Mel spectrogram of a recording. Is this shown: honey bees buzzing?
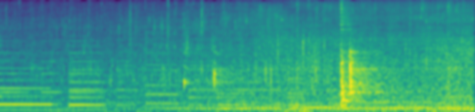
no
